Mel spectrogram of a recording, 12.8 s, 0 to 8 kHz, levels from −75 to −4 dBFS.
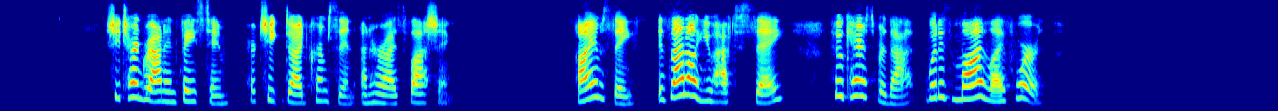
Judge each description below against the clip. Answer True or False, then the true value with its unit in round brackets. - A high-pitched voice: True (290 Hz)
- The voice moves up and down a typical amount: False (8.2 semitones)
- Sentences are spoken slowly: False (155 wpm)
